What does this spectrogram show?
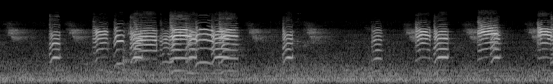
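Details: Zebra finches, two parents with three newly fledged juveniles, recorded 31 October 2022 while the parents feed the young; bursts of nasal, harmonic-rich calls, some in quick clusters, others spaced about half a second apart, over a low steady hum.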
